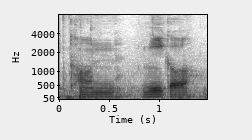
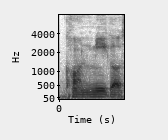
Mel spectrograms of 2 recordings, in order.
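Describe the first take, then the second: First: Conmigo drawn out slowly, syllable by syllable; slow repeat-after-me. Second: Said in the usual way. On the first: Shown as a demonstration. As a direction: stretch out conmigo for learners to copy. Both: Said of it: "Say it with me".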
